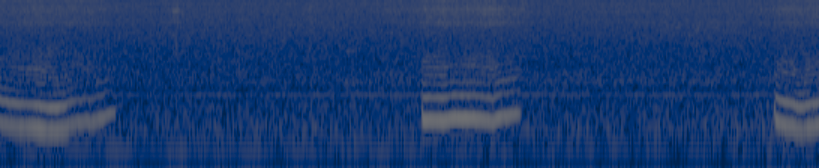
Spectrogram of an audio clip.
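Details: EV the cat snoring indoors in a small room: drawn-out, tonal, whistly snores with a low humming quality, each about a second and a half long, dipping then rising in pitch, returning roughly every five seconds over a steady faint background hum.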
